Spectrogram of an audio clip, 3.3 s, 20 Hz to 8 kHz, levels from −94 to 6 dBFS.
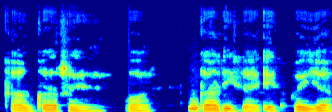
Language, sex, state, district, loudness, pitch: Hindi, male, Uttar Pradesh, Etah, -24 LUFS, 135 Hz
